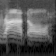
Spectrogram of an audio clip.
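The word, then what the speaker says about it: Riton: It's R-I-T-O-N. – Okay. – And it's pronounced Ride-On.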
